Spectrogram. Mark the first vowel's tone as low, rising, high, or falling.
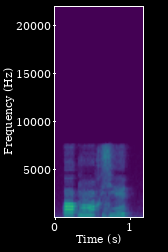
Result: high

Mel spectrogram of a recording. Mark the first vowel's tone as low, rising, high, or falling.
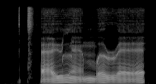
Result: rising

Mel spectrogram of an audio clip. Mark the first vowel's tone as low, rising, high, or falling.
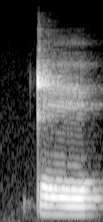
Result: low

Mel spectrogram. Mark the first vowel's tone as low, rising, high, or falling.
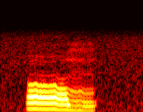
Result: falling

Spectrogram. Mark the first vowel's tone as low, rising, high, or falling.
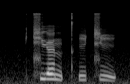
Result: falling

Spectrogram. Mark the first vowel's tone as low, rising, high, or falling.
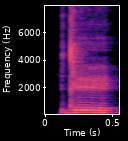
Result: high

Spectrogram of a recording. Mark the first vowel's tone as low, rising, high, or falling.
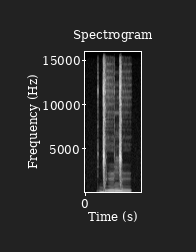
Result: high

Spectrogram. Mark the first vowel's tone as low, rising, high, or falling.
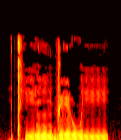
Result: low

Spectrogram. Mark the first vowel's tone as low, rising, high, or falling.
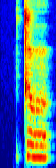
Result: low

